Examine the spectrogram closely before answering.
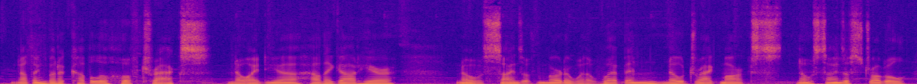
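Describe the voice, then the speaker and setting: Man acting as gravelly, low-voiced police detective. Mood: baffled. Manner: terse, clipped, brooding sentences. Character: puzzled, brisk male police detective in charge. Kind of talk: horror audio drama acting.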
